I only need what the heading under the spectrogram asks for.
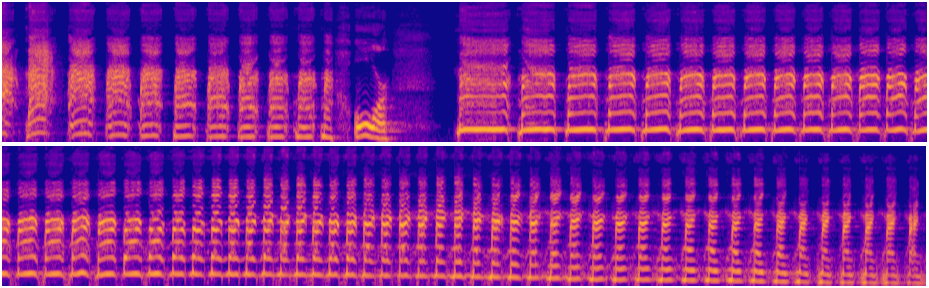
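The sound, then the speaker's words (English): A duck call blown in a long, rapid run of quacks, loud, with evenly pulsed notes that speed up and hold steady on one breath, after a short opening burst and brief pause. “With a duck call, you're keeping that air controlled. You might fill up your diaphragm and be able to do what I just did.”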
